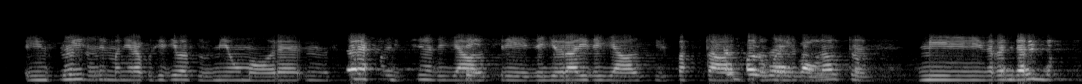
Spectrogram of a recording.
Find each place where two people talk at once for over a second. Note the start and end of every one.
7.2-8.6

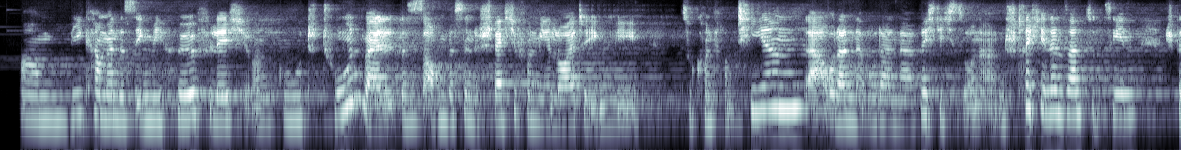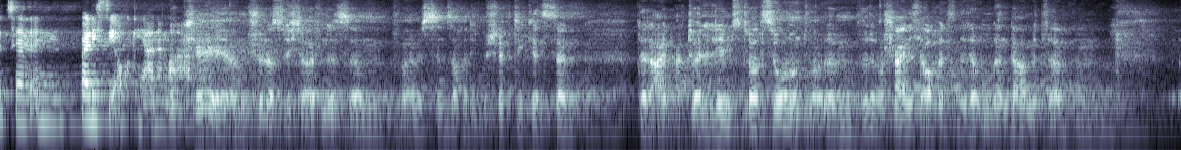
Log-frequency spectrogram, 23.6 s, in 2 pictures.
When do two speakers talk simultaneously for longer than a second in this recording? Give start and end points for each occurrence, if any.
none

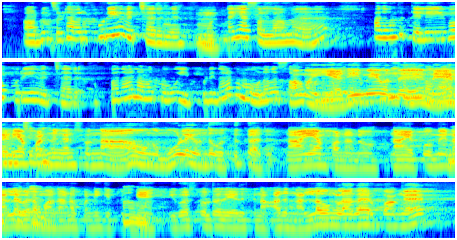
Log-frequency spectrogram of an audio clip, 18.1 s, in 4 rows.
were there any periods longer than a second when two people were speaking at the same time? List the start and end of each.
7.5-9.5

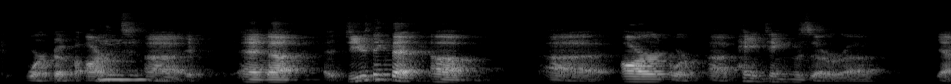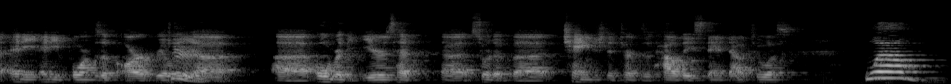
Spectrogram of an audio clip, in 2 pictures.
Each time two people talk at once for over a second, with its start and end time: none

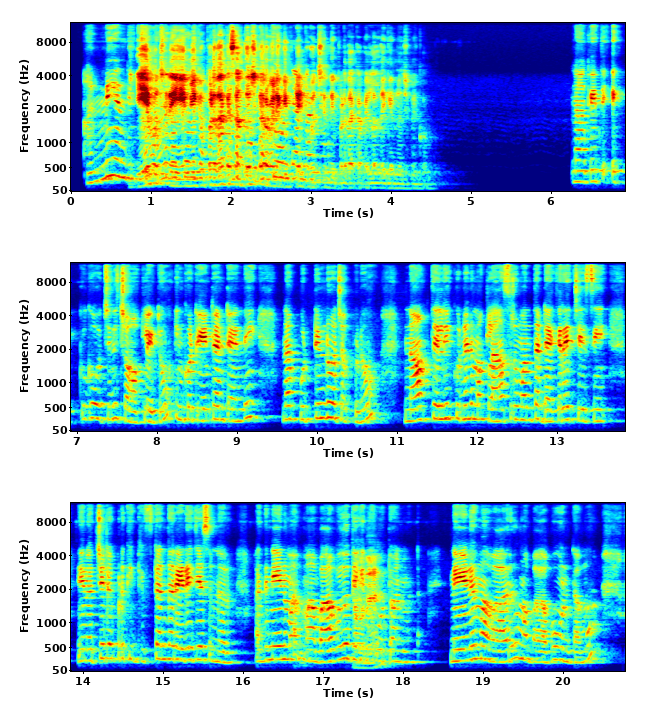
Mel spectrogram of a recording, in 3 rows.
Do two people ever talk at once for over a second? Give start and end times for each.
0.9-3.2

